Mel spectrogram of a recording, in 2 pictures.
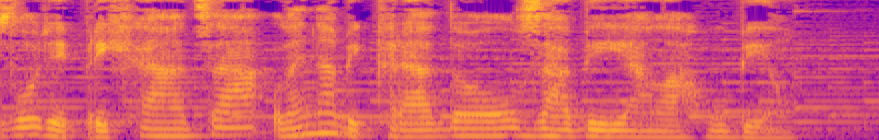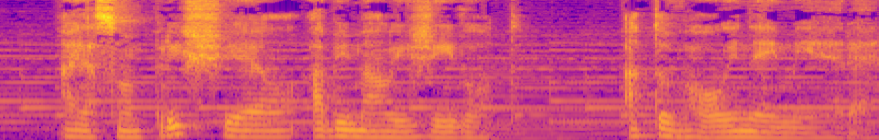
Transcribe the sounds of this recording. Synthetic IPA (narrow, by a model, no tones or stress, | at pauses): zlɔɟɛjpɾixaːd͡zalɛnabikɾad̪ɔlzabiːjalaɦubil | ajasɔmpɾiʃɪɛlabimaliʒiʋɔt̪ | ʔat̪ɔvɦɔjnɛjmɪɛɾɛ̰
